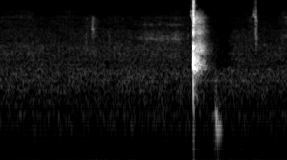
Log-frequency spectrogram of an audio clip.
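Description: Near silence with faint background hiss, broken by one sharp click about one and a half seconds in, followed by a fainter tick.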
